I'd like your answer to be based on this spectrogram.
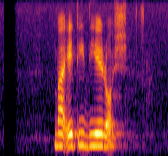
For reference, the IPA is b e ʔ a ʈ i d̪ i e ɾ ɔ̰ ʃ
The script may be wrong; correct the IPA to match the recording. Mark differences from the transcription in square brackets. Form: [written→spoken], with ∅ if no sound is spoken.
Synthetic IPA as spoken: b [e→a] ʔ [a→e] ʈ i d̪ i e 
